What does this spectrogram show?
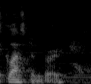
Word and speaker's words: Glastonbury: it's Glastonbury. You don't pronounce the U. Ah, okay. In that case, Glastonbury.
